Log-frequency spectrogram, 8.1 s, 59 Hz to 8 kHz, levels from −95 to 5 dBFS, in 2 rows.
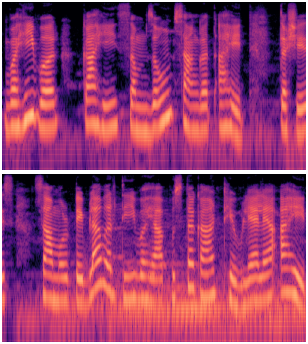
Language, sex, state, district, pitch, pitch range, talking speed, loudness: Marathi, female, Maharashtra, Gondia, 200 Hz, 190-220 Hz, 90 wpm, -19 LUFS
